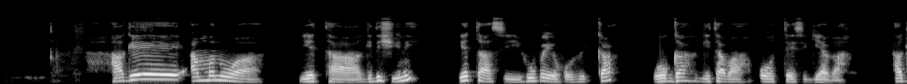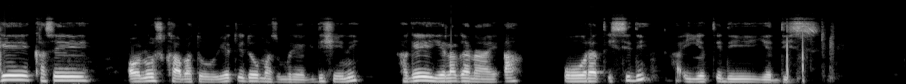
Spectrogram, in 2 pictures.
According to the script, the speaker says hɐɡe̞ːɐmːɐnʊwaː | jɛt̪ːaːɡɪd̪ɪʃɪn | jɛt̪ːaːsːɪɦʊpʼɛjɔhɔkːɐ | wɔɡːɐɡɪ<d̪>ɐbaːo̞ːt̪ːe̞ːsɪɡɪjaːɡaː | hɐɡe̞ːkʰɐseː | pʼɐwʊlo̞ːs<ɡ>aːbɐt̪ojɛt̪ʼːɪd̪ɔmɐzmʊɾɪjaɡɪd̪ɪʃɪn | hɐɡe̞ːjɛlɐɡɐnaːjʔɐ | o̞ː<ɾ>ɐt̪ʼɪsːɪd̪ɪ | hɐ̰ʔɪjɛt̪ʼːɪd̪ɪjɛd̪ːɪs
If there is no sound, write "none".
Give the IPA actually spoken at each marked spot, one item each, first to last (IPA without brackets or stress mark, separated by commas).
t̪, k, ɾ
